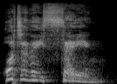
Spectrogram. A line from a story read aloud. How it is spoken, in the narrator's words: hissed the king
